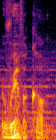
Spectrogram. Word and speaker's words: Revachol: river call he pronounces rivercon with a hard k unlike other people serious question time this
